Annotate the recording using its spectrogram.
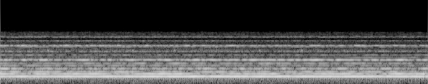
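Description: Background music: a steady held chord that sustains without a beat or change.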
